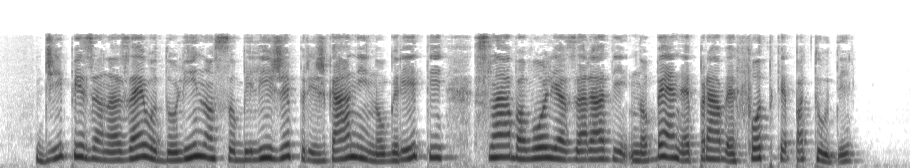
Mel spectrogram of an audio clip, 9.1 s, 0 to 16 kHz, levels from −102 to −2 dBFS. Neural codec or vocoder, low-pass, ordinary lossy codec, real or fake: codec, 16 kHz, 8 kbps, FreqCodec, larger model; 7.2 kHz; MP3, 48 kbps; fake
